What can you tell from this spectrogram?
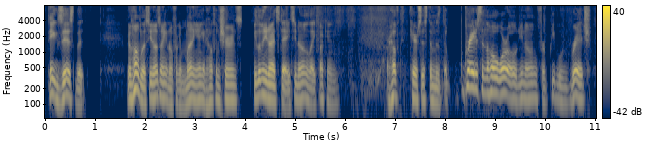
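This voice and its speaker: A man venting in a rambling, swear-heavy confessional vlog. His voice has a dark, mellow timbre that rises sharply when he is upset. The recording is close and dry. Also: quick pace, no room sound. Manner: rambling, profane and agitated; voice climbs high when upset.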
